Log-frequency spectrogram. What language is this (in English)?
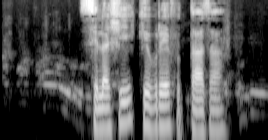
Oromo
